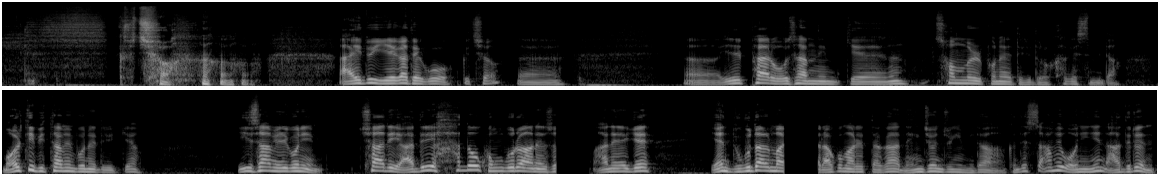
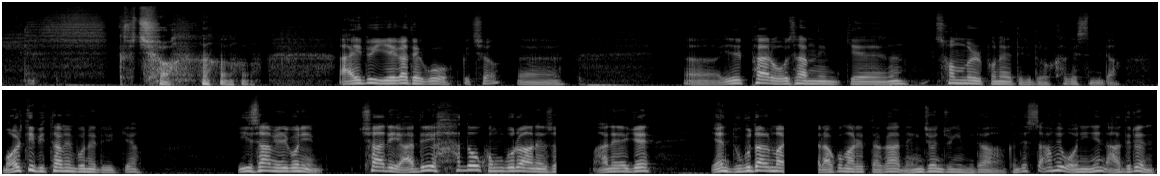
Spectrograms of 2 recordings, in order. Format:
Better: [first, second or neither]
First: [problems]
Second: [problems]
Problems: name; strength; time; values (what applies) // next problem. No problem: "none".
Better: neither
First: audio cutting out; at 17 s and at 19 s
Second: audio cutting out; at 17 s and at 19 s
